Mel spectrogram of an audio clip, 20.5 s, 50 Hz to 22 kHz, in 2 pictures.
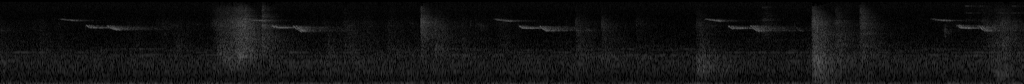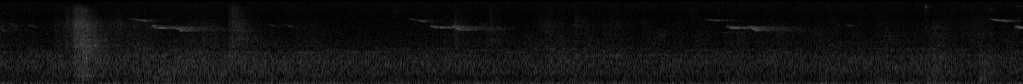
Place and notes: Berlin Bürknerstr., backyard window - friday afternoon
temperature has risen all week, new sounds are in the air, anticipation of spring. distant music from the nearby market, a woman dumps waste, voices, birds.
(tech: sony pcm d50 120°)
Berlin, Germany, 2 March 2012, 16:50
